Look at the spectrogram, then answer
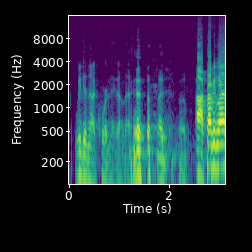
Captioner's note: chuckling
